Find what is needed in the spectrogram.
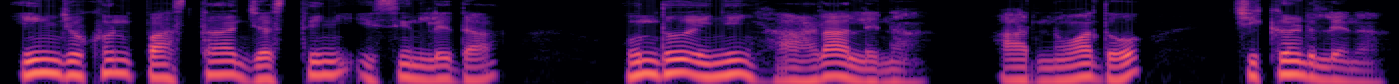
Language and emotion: Santali, sad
